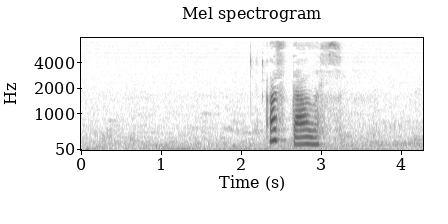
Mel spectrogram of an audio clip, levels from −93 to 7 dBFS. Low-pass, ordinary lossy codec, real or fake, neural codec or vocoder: 7.2 kHz; MP3, 32 kbps; real; none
